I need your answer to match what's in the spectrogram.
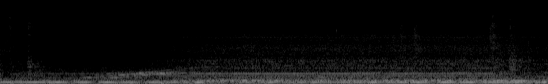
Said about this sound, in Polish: Teraz ustawię się w stronę przycisków, włączę wentylator.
